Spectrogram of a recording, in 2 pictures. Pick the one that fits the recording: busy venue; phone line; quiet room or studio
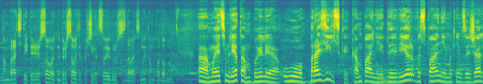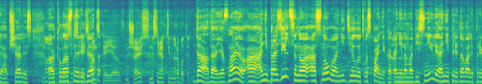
busy venue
